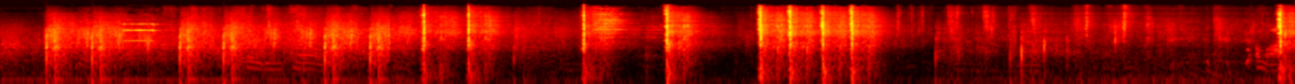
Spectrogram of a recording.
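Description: A pistol fires rapid shots outdoors, each crack followed by a short echo.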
